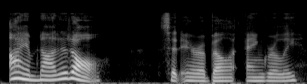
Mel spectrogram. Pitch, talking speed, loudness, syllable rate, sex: 190 Hz, 155 wpm, -19 LUFS, 5.6 syllables/s, female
